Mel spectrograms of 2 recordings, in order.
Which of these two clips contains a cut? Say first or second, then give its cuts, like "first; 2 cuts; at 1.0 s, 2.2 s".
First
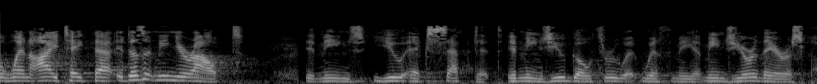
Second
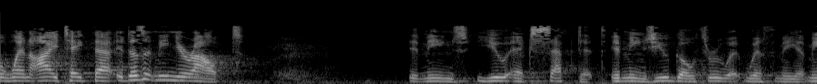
first; 1 cut; at 3.0 s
